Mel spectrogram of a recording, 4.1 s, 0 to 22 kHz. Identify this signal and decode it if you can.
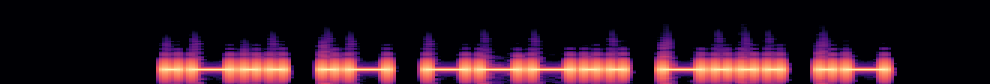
Morse code, heard as a keyed tone, about 22 wpm, 700 Hz. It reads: LA8BA
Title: DXCC-100 Call Signs - 5 Characters - Repeated 2x - 22wpm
